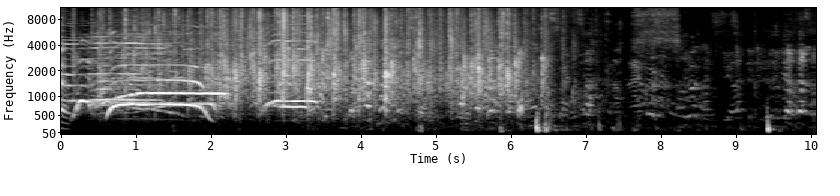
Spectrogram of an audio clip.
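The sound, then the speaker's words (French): A comedy show crowd bursts into loud applause and cheering to welcome the last comedian, with whoops and shouts over dense clapping that gradually thins out, while someone talks over the noise. “Plus fort que ça! On l'accueille!”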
